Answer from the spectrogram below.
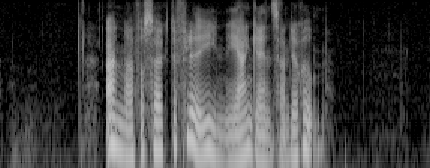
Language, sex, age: Swedish, female, 44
